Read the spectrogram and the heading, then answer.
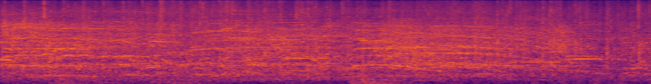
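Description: A loud crowd around a fight between two boys cheers and shouts without a break, applauding when one hits the other very hard, many voices overlapping into a dense roar that swells briefly partway through before settling back.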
